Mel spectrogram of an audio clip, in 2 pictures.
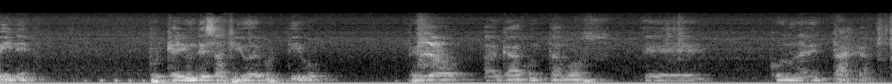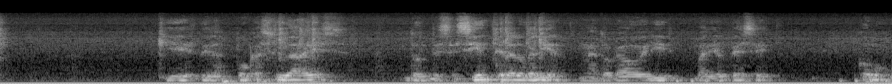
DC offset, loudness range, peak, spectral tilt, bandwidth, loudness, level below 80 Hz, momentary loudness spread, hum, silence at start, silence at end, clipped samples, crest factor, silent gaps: under 0.1%; 7 LU; 0 dBFS; -4 dB/octave; 11.5 kHz; -19 LUFS; -22 dBFS; 18 LU; none; 0 s; 0 s; under 0.1%; 16 dB; none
